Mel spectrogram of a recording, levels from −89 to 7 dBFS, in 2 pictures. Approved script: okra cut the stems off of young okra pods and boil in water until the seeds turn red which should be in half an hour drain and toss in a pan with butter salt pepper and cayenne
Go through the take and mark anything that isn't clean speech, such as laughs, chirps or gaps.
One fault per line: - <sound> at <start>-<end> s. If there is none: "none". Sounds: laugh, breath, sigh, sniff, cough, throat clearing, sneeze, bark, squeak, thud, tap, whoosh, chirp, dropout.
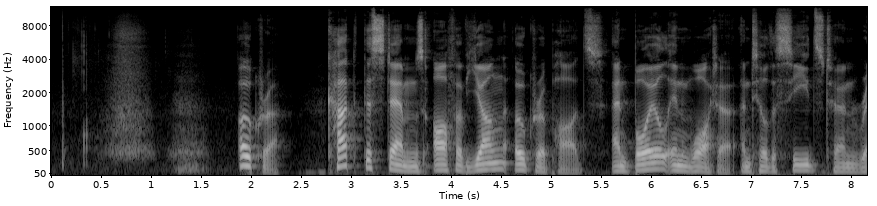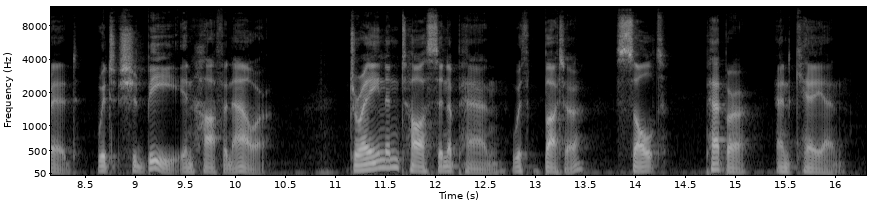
- breath at 0.1-1.6 s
